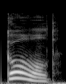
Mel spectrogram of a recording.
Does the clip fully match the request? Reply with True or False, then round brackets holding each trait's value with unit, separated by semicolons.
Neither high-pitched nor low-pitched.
False (215 Hz)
